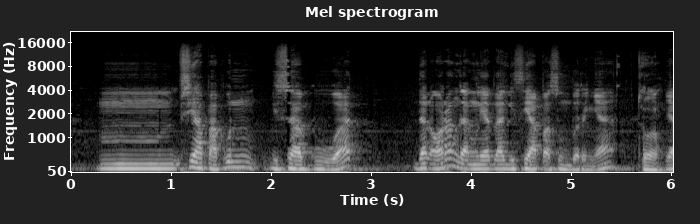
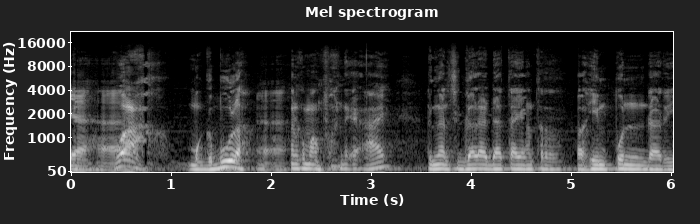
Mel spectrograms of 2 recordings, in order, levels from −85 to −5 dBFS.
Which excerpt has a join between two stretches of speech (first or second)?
second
